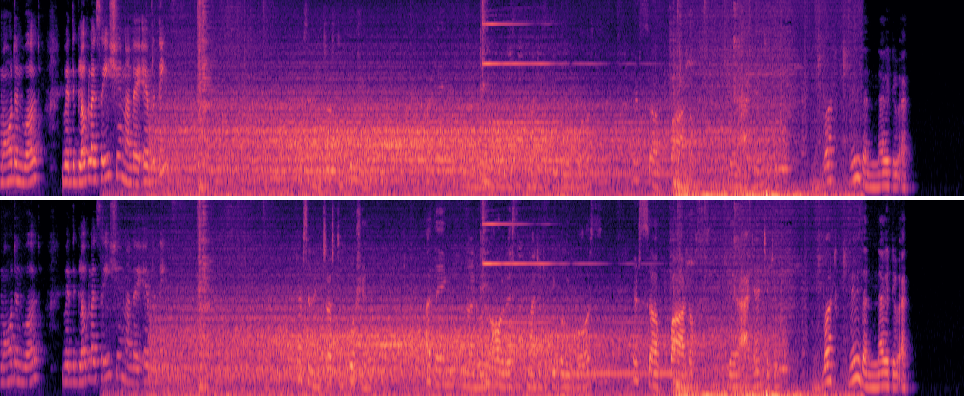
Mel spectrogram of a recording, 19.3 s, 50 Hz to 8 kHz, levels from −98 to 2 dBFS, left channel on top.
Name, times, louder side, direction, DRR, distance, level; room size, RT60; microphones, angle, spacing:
voice 1, 0.0-3.5, left 9 dB, 85° left, 0.3 m, -32 dB
sound 1, 2.0-17.3, equal, 30° left, 0.6 m, -31 dB
sound 2, 2.9-15.7, left 1 dB, 50° left, 1.0 m, -29 dB
voice 2, 5.9-7.4 8.5-10.3 10.5-11.8 12.7-14.0 14.5-15.6 16.4-18.1, right 6 dB, 45° right, 0.3 m, -31 dB
2.4 x 2.0 x 2.9 m
head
